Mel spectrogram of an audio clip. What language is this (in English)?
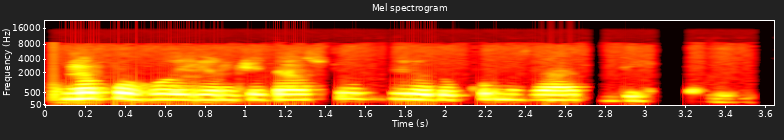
Pashto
